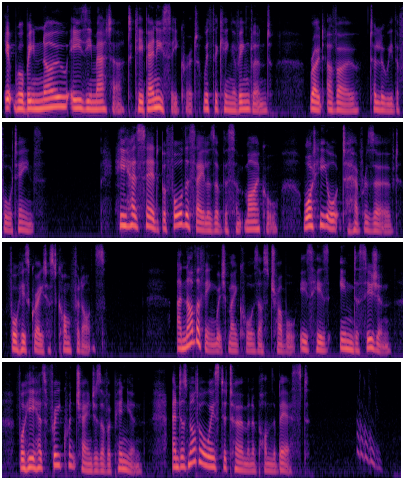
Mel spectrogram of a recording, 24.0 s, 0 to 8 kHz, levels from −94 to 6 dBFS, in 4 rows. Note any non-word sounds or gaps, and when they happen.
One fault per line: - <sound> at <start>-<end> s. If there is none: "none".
- chirp at 23.4-23.8 s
